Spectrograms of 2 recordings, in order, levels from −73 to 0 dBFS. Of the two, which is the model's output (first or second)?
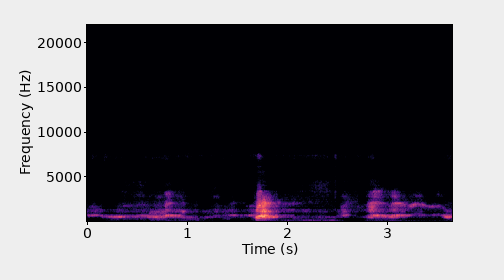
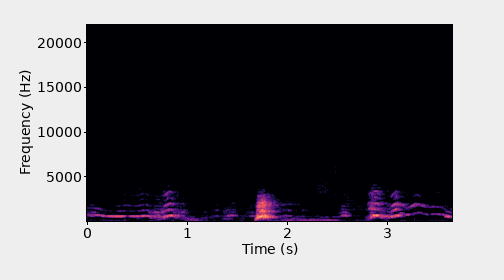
first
